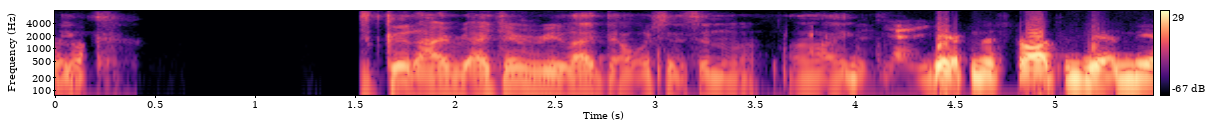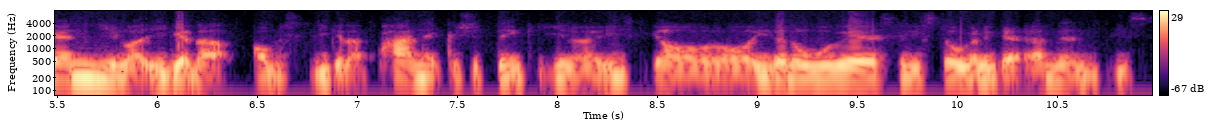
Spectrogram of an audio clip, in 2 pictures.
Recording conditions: poor sound quality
